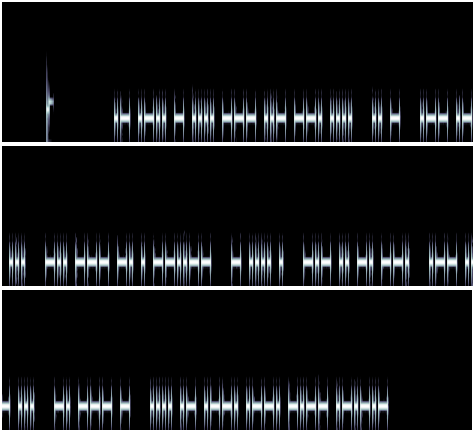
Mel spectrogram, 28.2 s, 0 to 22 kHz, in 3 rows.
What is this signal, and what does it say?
Morse code, heard as a keyed tone, about 19 wpm, 700 Hz. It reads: ALTHOUGH IT WAS DONE, THE KING WAS NOT HAPPY.
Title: Sentences from Top 1000 Words - Review Part 3 - 20wpm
